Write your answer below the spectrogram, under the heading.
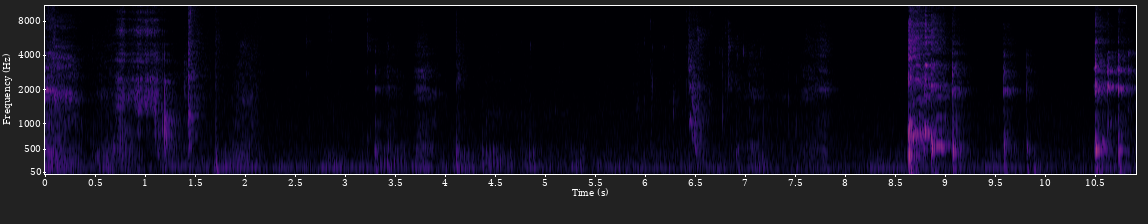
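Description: A cat purring softly and steadily, with a short, louder noisy sound about eight and a half seconds in.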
